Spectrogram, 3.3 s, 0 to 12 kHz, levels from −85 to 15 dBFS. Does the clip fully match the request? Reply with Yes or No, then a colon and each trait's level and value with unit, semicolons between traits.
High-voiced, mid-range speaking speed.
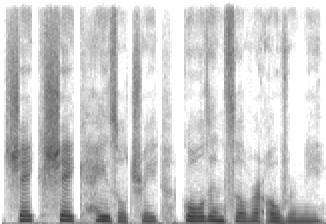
Yes: high, 205 Hz; average, 165 wpm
